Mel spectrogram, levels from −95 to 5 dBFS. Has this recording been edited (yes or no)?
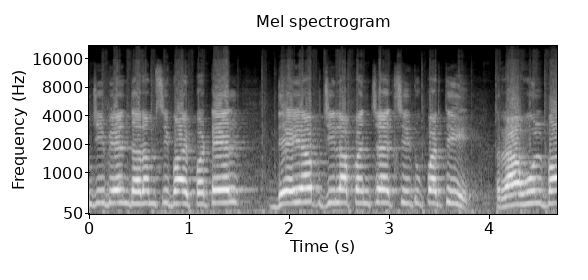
no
